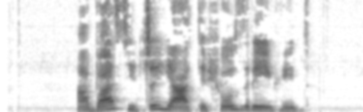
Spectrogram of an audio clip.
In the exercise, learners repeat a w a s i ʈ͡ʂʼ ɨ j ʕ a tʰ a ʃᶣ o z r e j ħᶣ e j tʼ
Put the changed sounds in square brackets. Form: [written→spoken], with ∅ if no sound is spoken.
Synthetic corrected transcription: a [w→b] a s i ʈ͡ʂʼ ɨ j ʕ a tʰ a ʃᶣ o z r e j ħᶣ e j tʼ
